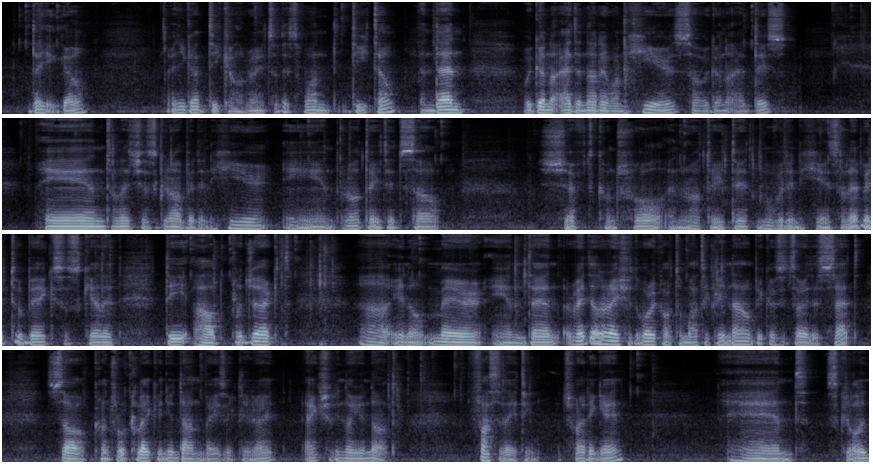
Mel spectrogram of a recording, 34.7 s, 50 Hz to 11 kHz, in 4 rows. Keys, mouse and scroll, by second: 0.0 shift+click, 0.3 shift+click, 0.5 shift+middle click, 0.7 shift+middle click, 1.5 shift+middle click, 2.8 shift+middle click, 4.5 shift+middle click, 6.0 d, 7.2 click, 7.9 s, 8.2 click, 8.5 shift+middle click, 8.8 shift+middle click, 9.4 scroll up 1, 10.4 g, 11.5 click, 11.9 d, 12.8 ctrl+shift+click, 13.1 ctrl+shift+middle click, 13.3 ctrl+shift+middle click, 13.6 ctrl+shift+middle click, 14.0 ctrl+shift+middle click, 15.9 g, 16.6 ctrl+g, 16.7 click, 17.1 s, 17.7 click, 18.2 d, 19.0 alt+click, 19.4 alt+click, 20.1 shift+click, 20.4 alt+x, 21.3 click, 22.4 q, 23.2 click, 23.7 middle click, 26.3 ctrl+click, 27.1 ctrl+click, 27.7 ctrl+middle click, 30.2 ctrl+shift+z, 30.2 shift+middle click, 30.8 q, 32.2 ctrl+click, 33.5 ctrl+middle click.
